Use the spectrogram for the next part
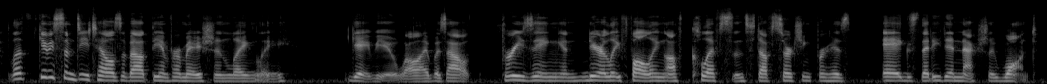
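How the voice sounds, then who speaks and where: While playing a video game, a woman voices her own character in sarcastic, hesitant roleplay packed with fillers. Her voice is on the low side and fairly bright, at a moderate pace.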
